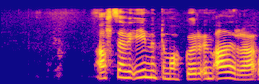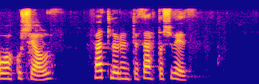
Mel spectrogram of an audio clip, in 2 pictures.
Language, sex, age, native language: Icelandic, female, 40-49, Icelandic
